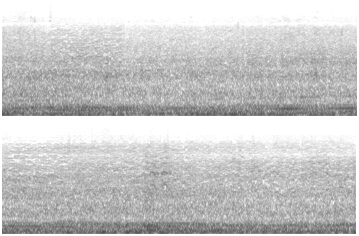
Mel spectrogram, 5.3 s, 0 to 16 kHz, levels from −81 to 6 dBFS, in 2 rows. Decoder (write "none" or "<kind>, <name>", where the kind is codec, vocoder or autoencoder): none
